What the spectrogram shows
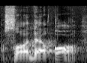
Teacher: huruf dal tetap berada dalam keadaan nipis walaupun dia diapit oleh dua huruf yang tebal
